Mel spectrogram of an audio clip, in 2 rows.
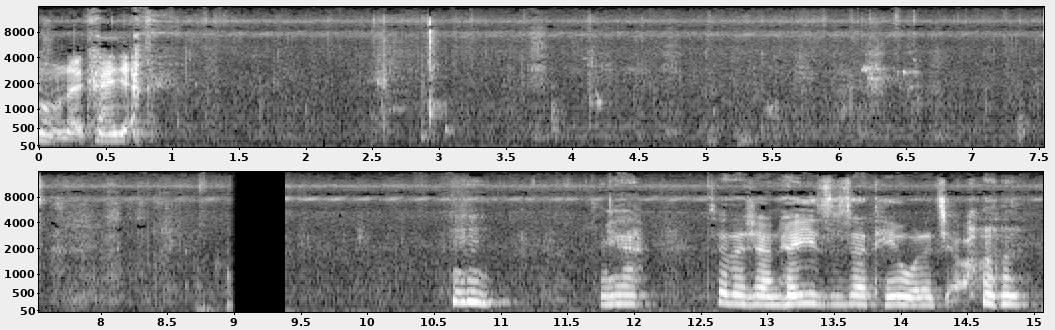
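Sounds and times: calves suckling wet smacking: 1.0s - 9.0s.

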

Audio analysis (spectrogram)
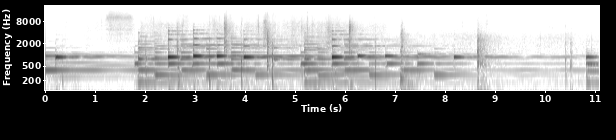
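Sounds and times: soft piano music: 0.0s - 11.0s
footstep on wooden stair: 1.9s - 7.5s, 8.6s - 9.1s.

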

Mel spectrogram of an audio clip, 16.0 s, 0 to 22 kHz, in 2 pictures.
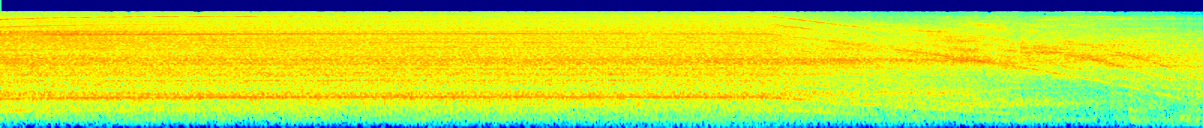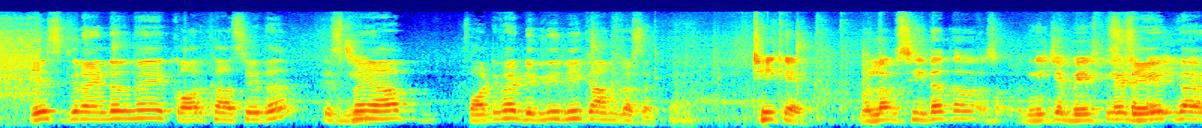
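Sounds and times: electric cutter motor whining: 0.0s - 8.4s.

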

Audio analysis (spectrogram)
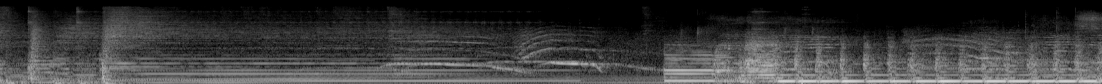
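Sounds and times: band playing amplified chord: 0.0s - 11.0s.

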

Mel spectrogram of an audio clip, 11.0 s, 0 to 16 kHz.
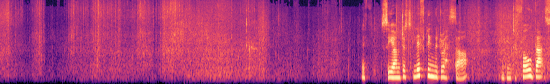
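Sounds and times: fabric and tissue paper rustling: 0.0s - 11.0s.

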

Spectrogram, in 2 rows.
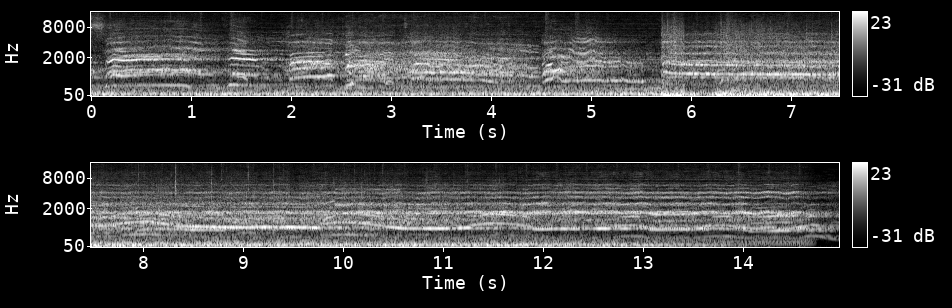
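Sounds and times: dense low rumble: 5.7s - 13.4s.

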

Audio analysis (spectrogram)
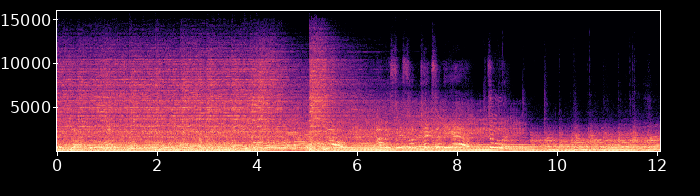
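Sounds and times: falling sliding guitar notes: 0.0s - 12.0s
live hardcore band playing: 0.0s - 12.0s.

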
